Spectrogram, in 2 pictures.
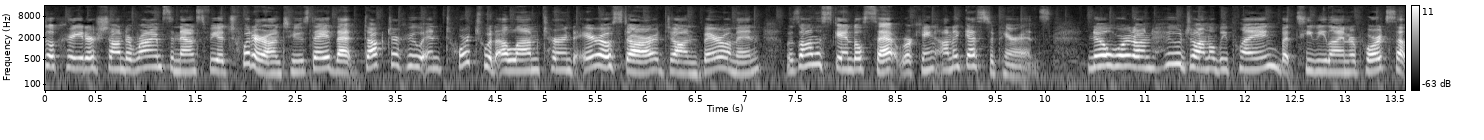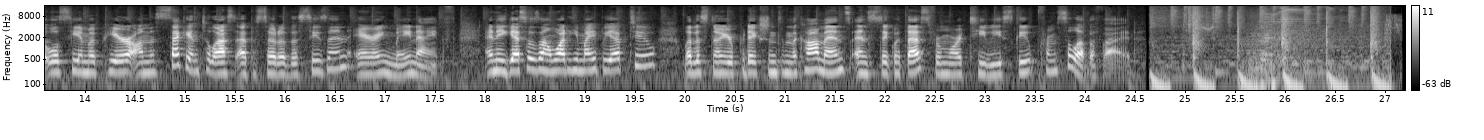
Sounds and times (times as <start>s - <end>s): Speech: 0.0s - 24.5s
Music: 0.0s - 27.2s.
